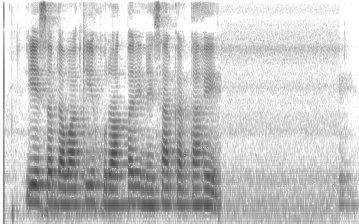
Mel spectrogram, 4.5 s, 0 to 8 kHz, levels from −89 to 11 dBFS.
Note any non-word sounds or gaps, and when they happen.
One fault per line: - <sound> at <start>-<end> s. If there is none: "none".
none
